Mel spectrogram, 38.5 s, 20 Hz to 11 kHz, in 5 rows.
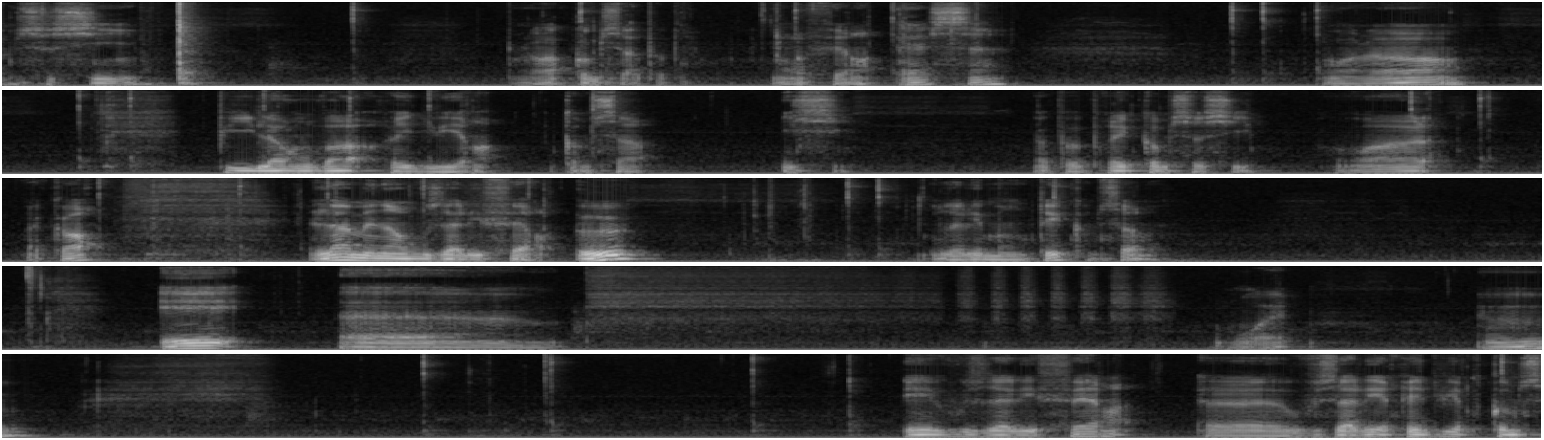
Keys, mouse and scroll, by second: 1.7-3.0 drag, 3.8 middle click, 4.7 s, 6.1 click, 6.5-8.2 middle drag, 8.4 middle click, 9.0 scroll down 1, 9.3 middle click, 10.6-14.9 drag, 15.0-16.0 middle drag, 16.5 shift+middle click, 17.4 shift+middle click, 19.2 e, 19.6 click, 20.6-33.0 drag, 33.4-34.7 middle drag, 38.2-38.4 drag.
